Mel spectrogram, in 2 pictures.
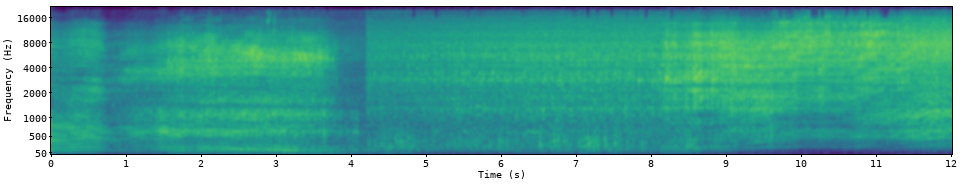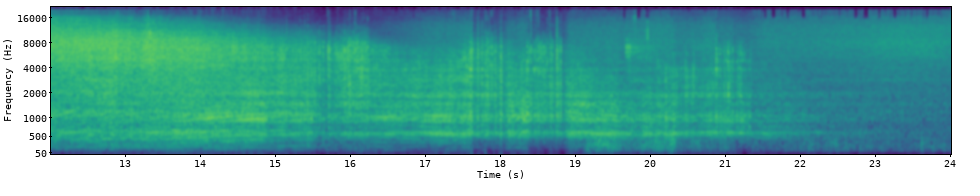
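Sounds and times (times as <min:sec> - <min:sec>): car engine accelerating: 0:00.0 - 0:22.1
low exhaust rumble: 0:02.0 - 0:09.2.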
